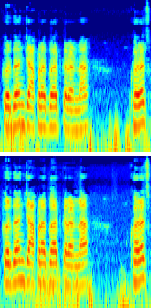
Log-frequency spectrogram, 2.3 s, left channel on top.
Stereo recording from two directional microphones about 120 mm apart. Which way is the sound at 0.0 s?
30° right (ahead or behind).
